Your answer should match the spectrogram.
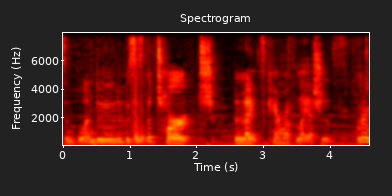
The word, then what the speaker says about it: Tarte: So, now I'm using Tarte Shape Tape.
